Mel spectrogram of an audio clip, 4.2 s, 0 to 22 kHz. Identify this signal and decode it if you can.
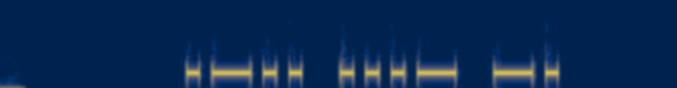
Morse code, heard as a keyed tone, about 15 wpm, 700 Hz. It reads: LVN
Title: USA Call Sign Postfixes - 3 Letters 15wpm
